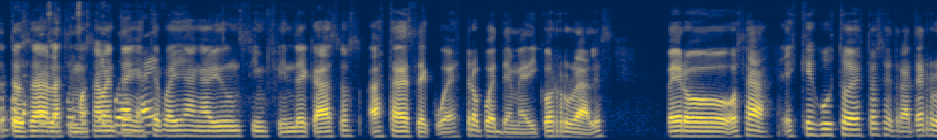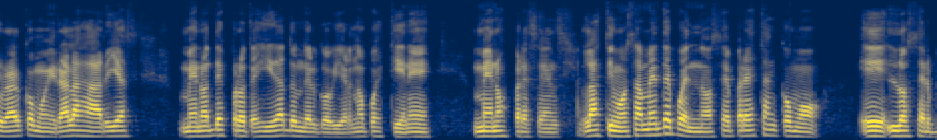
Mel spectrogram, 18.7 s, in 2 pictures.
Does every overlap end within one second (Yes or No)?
No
